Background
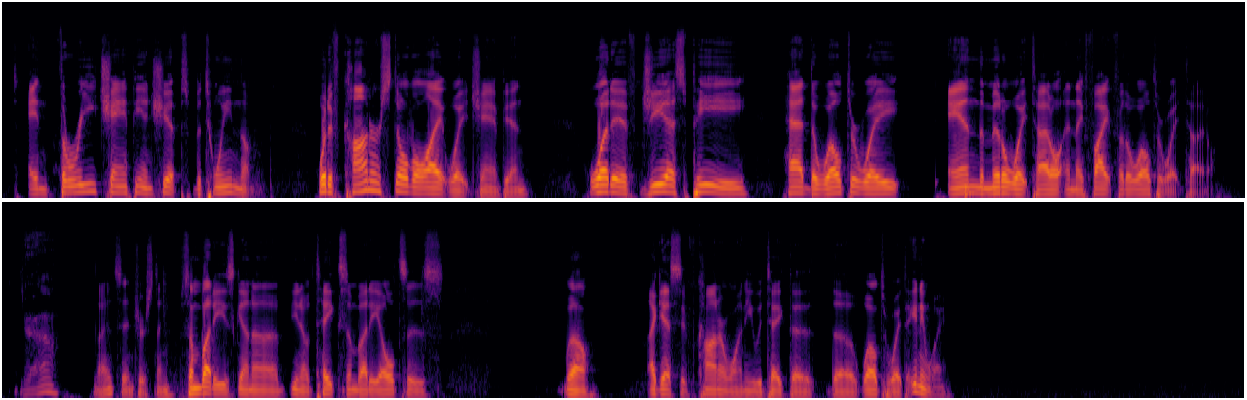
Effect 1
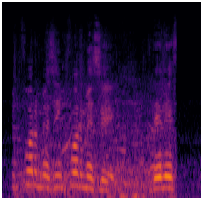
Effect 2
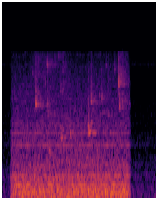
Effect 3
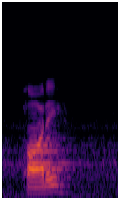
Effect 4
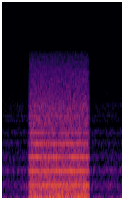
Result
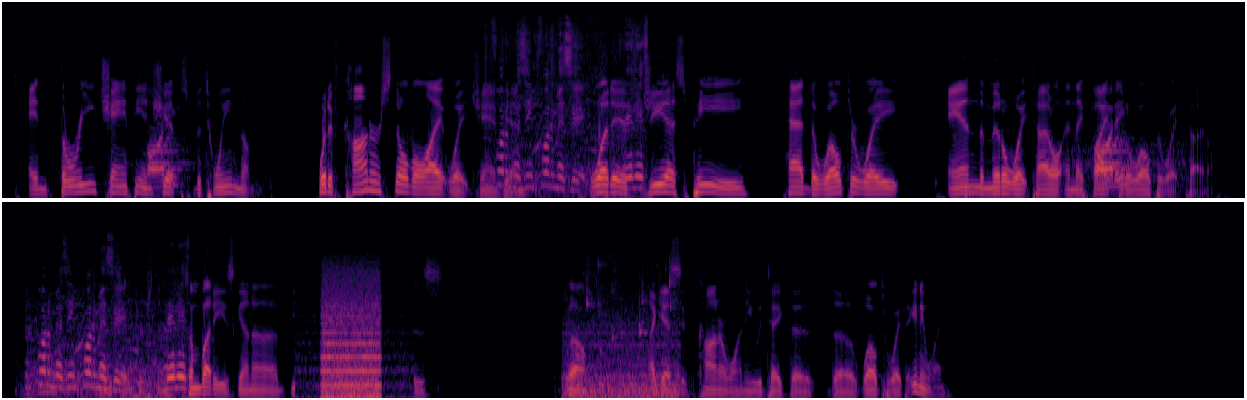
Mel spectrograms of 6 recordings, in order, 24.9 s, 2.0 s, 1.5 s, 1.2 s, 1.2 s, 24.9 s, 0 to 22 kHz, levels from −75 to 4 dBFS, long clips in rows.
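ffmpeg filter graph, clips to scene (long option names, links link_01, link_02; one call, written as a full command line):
ffmpeg -i bed.wav -i cue0.wav -i cue1.wav -i cue2.wav -i cue3.wav -filter_complex "[3:a]asplit=2[link_01][link_02];[1:a]asplit=2[link_03][link_04];[0:a]volume=-13dB[link_05];[link_03]crystalizer=i=5.5:c=0[link_06];[link_02]acompressor=mode=upward:threshold=-44dB:ratio=2.5:attack=3.2:release=140:knee=2.83:detection=peak[link_07];[link_05]asplit=2[link_08][link_09];[link_08]atrim=end=15.354[link_10];[4:a]atrim=end=1.2,asetpts=PTS-STARTPTS,volume=-6dB[link_11];[link_09]atrim=start=16.546[link_12];[link_01]atrim=end=1.16,asetpts=PTS-STARTPTS,volume=-13dB,afade=type=in:duration=0.004:curve=hsin,afade=type=out:start_time=1.156:duration=0.004:curve=hsin,adelay=1200[link_13];[link_06]atrim=end=1.99,asetpts=PTS-STARTPTS,volume=-17dB,afade=type=in:duration=0.004:curve=hsin,afade=type=out:start_time=1.986:duration=0.004:curve=hsin,adelay=4710[link_14];[link_07]atrim=end=1.16,asetpts=PTS-STARTPTS,volume=-8dB,afade=type=in:duration=0.004:curve=hsin,afade=type=out:start_time=1.156:duration=0.004:curve=hsin,adelay=10690[link_15];[link_04]atrim=end=1.99,asetpts=PTS-STARTPTS,volume=-10.5dB,afade=type=in:duration=0.004:curve=hsin,afade=type=out:start_time=1.986:duration=0.004:curve=hsin,adelay=12560[link_16];[2:a]atrim=end=1.54,asetpts=PTS-STARTPTS,volume=-13.5dB,afade=type=in:duration=0.004:curve=hsin,afade=type=out:start_time=1.536:duration=0.004:curve=hsin,adelay=17940[link_17];[link_10][link_11]acrossfade=duration=0.004:curve1=hsin:curve2=hsin[link_18];[link_18][link_12]acrossfade=duration=0.004:curve1=hsin:curve2=hsin[link_19];[link_19][link_13][link_14][link_15][link_16][link_17]amix=inputs=6:normalize=0" out.wav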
